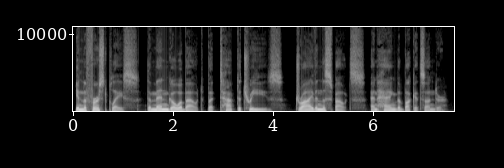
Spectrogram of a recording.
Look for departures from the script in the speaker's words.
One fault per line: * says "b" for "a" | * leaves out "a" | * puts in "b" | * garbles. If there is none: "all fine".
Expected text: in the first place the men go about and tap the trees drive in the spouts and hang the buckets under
* says "but" for "and"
